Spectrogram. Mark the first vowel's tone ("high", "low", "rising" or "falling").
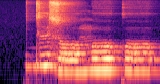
high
